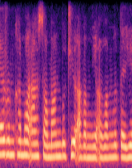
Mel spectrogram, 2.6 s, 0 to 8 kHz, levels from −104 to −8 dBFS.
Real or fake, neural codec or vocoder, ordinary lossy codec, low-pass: fake; codec, 16 kHz, 1.1 kbps, Voila-Tokenizer; Opus, 32 kbps; 7.2 kHz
